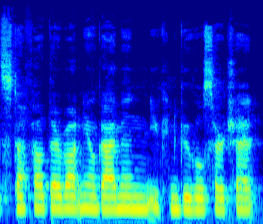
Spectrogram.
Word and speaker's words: Gaiman: Gaiman, yeah.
